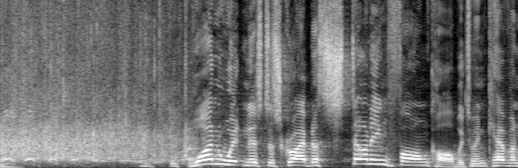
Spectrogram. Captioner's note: applause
